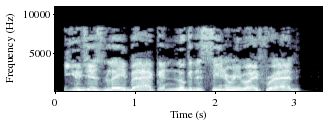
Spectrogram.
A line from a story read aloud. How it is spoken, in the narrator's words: the driver shouted over the muffler noise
